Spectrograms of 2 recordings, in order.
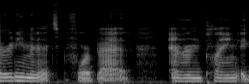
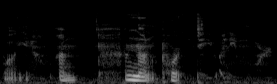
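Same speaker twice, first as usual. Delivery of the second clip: whispered, hurried muttering under the breath; muttering to herself; 3 semitones higher, faster than usual. Retold or imitated. Plang muttering to herself in a hurt whisper. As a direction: mutter it so she barely hears. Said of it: "muttering to herself".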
